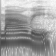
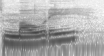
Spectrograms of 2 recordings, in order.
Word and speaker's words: Māori: That's how it's spelled, but it's Māori. – Okay. – Kind of like if you talk to a Māori person, they'll be like, it's like moldy, like moldy cheese.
